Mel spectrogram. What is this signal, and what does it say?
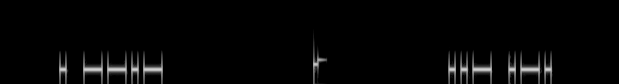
Morse code, heard as a keyed tone, about 20 wpm, 700 Hz. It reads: E Q U R
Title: Top Two Letter Combinations in Words 20wpm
